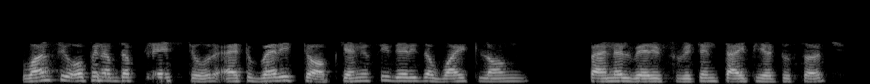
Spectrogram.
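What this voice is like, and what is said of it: Noticeable accent, words hard to catch. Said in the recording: “it's your accent.”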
